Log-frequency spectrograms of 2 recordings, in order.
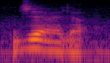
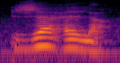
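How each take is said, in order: First: The jim is said the Quranic way. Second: The jim is said the everyday way. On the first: This is how it is read in the Quran. "Ici, dans le Coran, ça donne ja'ala" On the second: This is how it is read in common readings. "Dans le langage courant, enfin dans les lectures courantes, on dit ja'ala"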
